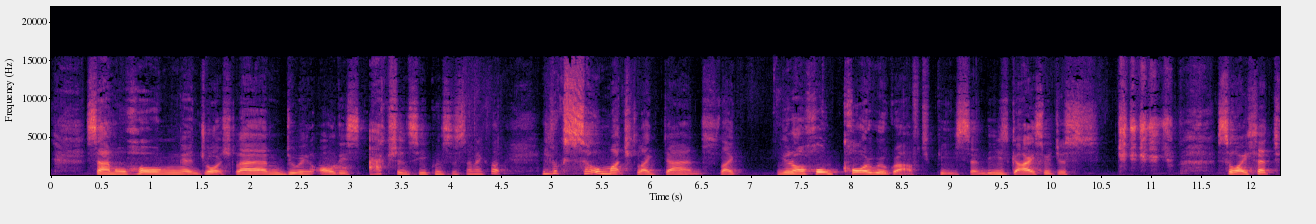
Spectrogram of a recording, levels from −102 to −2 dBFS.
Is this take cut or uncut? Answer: uncut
